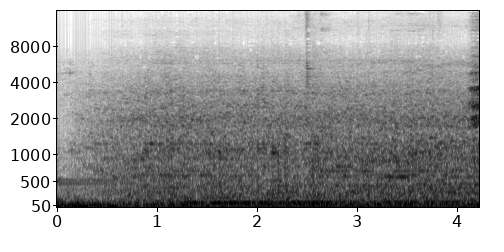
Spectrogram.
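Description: Steady motor-vehicle noise: a low rumble with an even hiss over it.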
